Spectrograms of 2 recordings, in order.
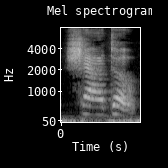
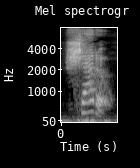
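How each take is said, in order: First: "Shadow" split into Sha and dow; syllable by syllable. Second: Said in the usual way. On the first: Shown as a demonstration. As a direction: break "Shadow" into two separate chunks. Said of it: "However many times my chin goes down". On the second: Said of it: "so I could go".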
